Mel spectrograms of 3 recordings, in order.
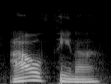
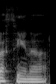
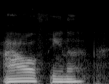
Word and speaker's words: Althena: the world by resurrecting the ancient goddess Althena, not Athena, Althena with Luna and with Luna being a key element in the plan.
